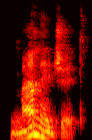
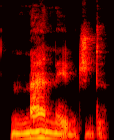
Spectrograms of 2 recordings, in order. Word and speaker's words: managed: Manage it. Do it. It's an order with that extra syllable, and you definitely don't want to say it like this when you want to say managed without that extra syllable.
